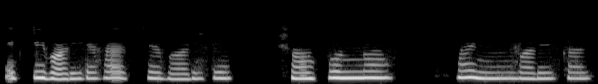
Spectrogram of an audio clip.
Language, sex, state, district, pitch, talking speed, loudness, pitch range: Bengali, female, West Bengal, Malda, 280 Hz, 100 wpm, -17 LUFS, 275-300 Hz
